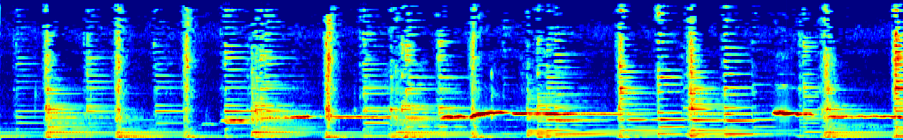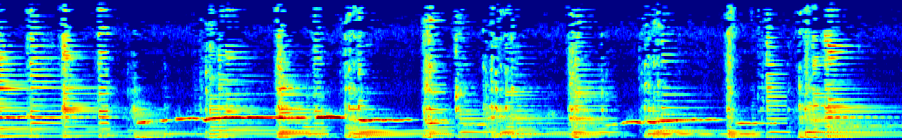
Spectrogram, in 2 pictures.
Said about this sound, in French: Je siffle le chant pour bien le mettre en place avec les accords.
